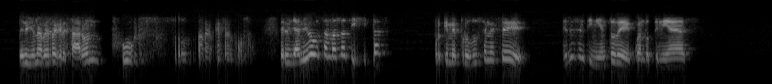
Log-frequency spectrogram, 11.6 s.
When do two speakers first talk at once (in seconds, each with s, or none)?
none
